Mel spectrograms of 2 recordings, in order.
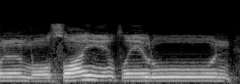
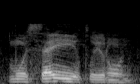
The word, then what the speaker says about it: الْمُصَيْطِرُونَ: So we pronounce this as أَمْ عِنْدَهُمْ خَزَائِنُ رَبِّكَ أَمْ هُمُ الْمُصَيْطِرُونَ أَمْ هُمُ الْمُصَيْطِرُونَ. And we're allowed to, but it is not preferred to say مُسَيْطِرُونَ.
